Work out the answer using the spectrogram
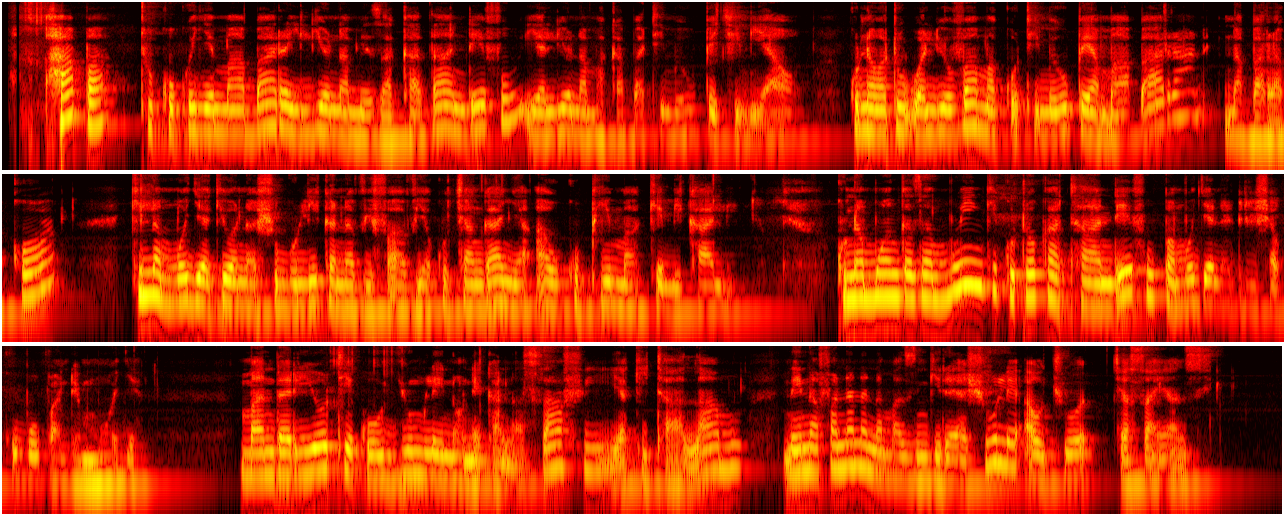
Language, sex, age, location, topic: Swahili, female, 36-49, Nairobi, education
